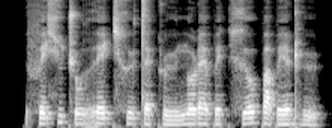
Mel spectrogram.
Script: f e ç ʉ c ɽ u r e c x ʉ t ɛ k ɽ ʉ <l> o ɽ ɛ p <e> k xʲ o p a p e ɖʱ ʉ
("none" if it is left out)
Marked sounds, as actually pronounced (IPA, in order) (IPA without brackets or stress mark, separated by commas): n, e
